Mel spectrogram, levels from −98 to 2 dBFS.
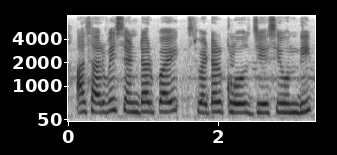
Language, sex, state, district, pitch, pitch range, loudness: Telugu, female, Telangana, Mahabubabad, 265 Hz, 255-275 Hz, -15 LUFS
